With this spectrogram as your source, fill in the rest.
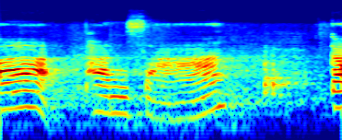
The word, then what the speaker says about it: พรรษา: นี้ ค่ะ ข้อ แรก เมื่อ ระหาร อยู่ หลัง พยัญชนะ และ ไม่ มี ตัว สะกด ให้ อ่าน ออก เสียง เป็น อัน นะ คะ อย่าง เช่น คำ ว่า พรรษา อ่าน ว่า พรรษา กาล ไกล อ่าน ว่า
